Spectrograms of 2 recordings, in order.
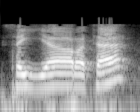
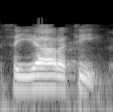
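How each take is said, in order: First: The word ends with an 'a' vowel. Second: The word ends with an 'i' vowel. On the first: The speaker calls it wrong. "you wouldn't say sayarata" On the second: The speaker calls it right. "but rather you say sayarati"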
